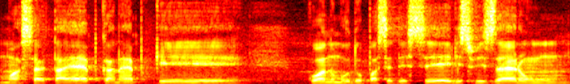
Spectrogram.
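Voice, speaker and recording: A man's fairly slow speech carries audible room echo, with noticeable background noise behind it. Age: 60s. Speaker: football coach and referee. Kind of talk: documentary interview testimony.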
